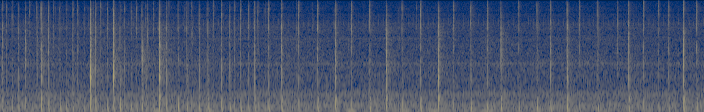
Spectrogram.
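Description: Fingertips tap rapidly on a small, hollow, green plastic putty egg whose two halves are joined shut. Each tap is a short, sharp, dry click with almost no ring, over a faint low hum. The taps come in a quick, fairly steady stream for the whole clip.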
